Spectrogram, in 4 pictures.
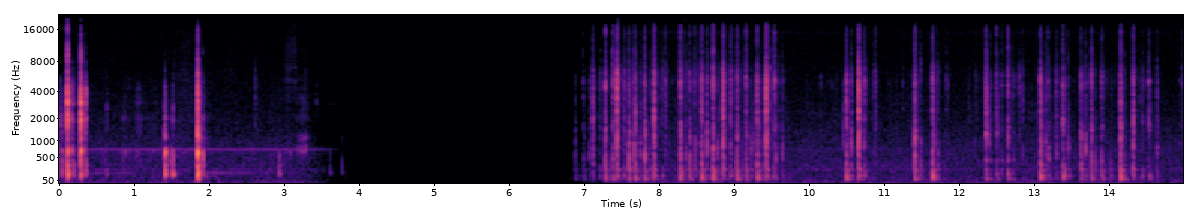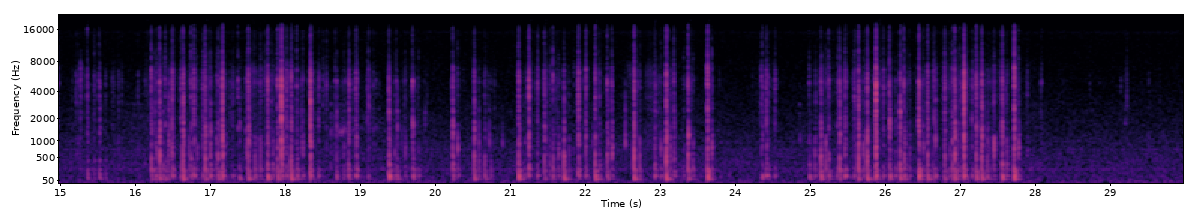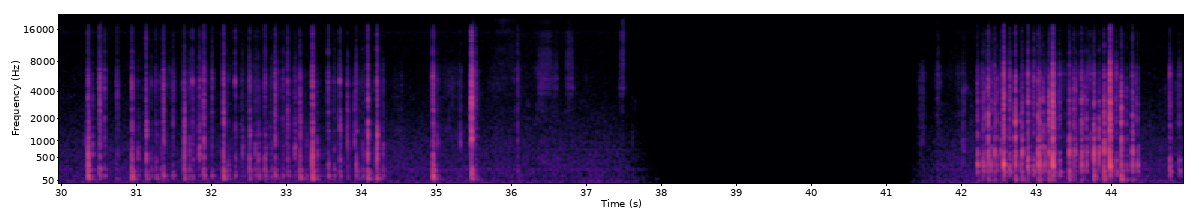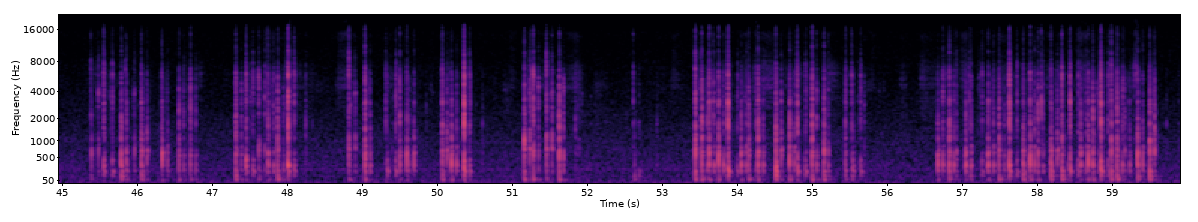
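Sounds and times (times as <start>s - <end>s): typing on computer keyboard: 6.9s - 9.7s, 10.4s - 27.9s, 30.3s - 34.3s, 42.1s - 50.5s, 51.1s - 51.9s, 53.4s - 55.7s, 56.6s - 59.6s.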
